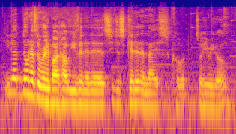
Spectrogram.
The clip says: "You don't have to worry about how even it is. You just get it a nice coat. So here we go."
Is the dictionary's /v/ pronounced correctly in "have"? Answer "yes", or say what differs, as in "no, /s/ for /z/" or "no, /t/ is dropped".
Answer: no, /f/ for /v/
